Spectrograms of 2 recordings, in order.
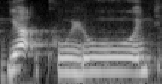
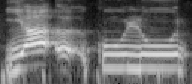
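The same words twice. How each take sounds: First: The hamzah is held with no added vowel. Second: The hamzah bounces with an added vowel sound. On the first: The speaker calls it right. "tahan saja" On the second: The speaker calls it wrong. "kalau lantunan ya'kulun, ada e tu salah eh"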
